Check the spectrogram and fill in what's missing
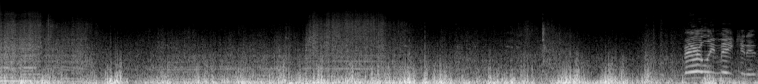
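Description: A 1954 Jaguar XK120 accelerating hard through the gears, its loud engine roar mixed with heavy wind buffeting, and a short whine at the end.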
